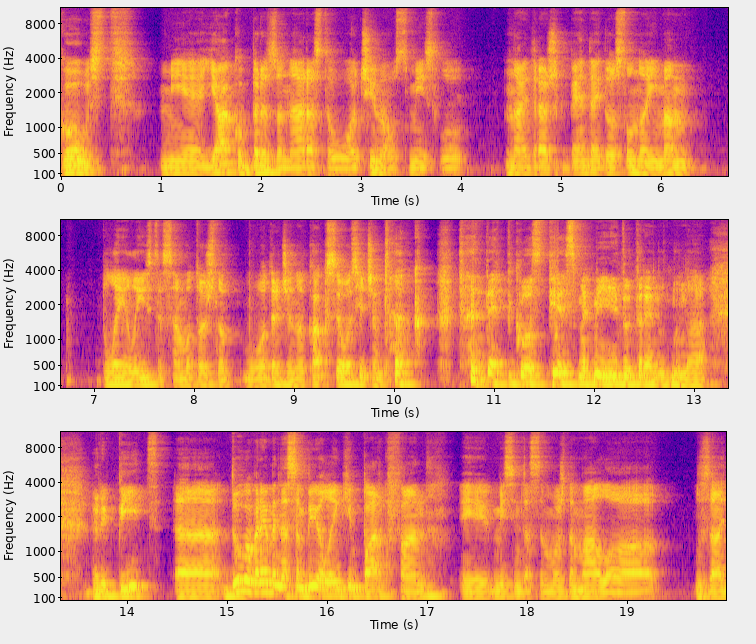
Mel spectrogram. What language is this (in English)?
Croatian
